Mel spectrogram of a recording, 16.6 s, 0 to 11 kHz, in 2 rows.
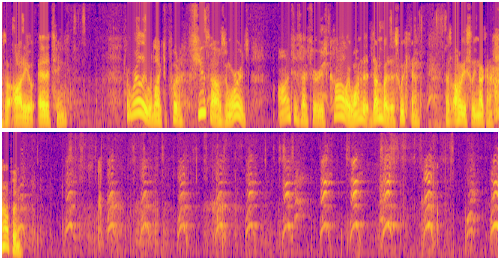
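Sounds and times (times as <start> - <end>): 
speech: 0.0 - 1.3, 2.1 - 8.8
small yappy dog barking: 5.3 - 5.6, 8.6 - 16.5.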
